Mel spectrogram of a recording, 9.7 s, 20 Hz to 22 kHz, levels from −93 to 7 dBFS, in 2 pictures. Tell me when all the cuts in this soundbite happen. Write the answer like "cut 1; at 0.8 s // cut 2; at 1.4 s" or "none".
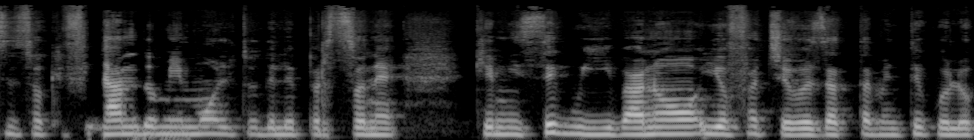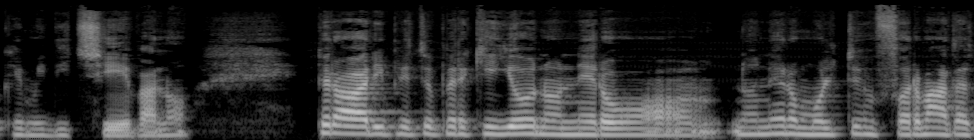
cut 1; at 6.4 s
